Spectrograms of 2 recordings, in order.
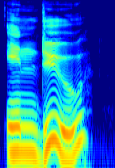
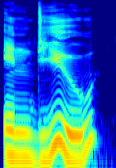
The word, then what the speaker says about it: endue: Next is endue or endue, and you can say the first syllable like in or n, but it's spelled endue, D-U-E.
